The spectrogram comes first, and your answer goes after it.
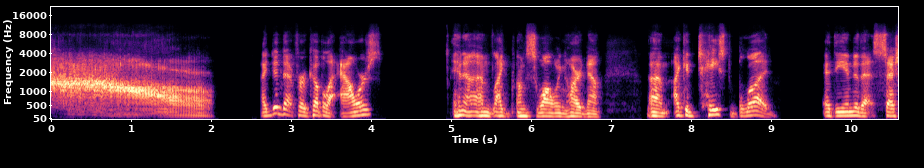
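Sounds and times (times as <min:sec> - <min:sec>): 
human voice imitating a cat meow turning into growl: 0:00.0 - 0:02.1
speech: 0:02.6 - 0:04.2, 0:05.0 - 0:10.5.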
